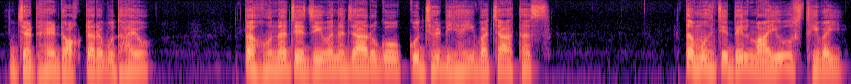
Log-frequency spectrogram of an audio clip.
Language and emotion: Sindhi, sad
